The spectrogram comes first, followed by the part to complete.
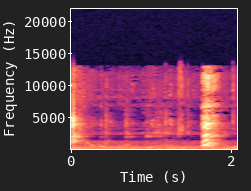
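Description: A young girl's short burst of laughter near the end, over quiet room noise.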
